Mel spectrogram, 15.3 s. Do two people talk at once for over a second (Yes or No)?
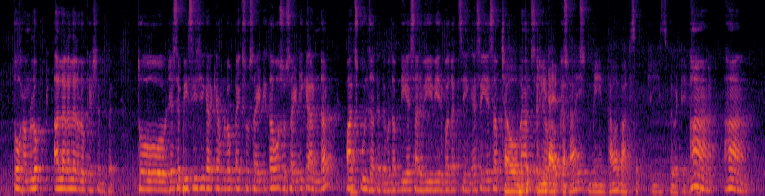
Yes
